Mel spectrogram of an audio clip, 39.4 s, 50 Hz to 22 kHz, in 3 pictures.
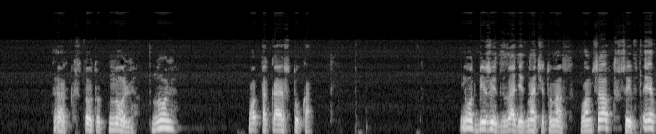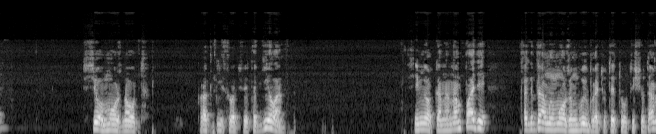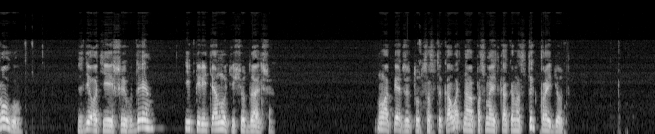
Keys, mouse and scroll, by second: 0.0 click, 1.6 click, 3.3 KP_0, 7.4 space, 12.9 shift+f, 21.4 KP_7, 23.8-26.4 middle drag, 27.1 click, 28.7 shift+d, 30.6-35.0 drag, 35.2-37.2 middle drag, 37.8-38.8 shift+middle drag.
